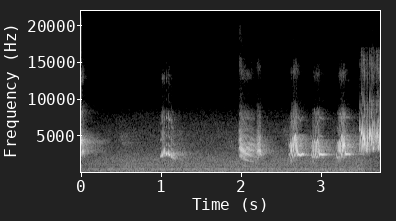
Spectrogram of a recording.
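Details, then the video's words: Bimaculated lark singing in sparse, short phrases: a single downslurred chirp, then after a pause a run of quick, scratchy chirps that grow busier toward the end, over a faint low hum. "bimaculatedlark singing"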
